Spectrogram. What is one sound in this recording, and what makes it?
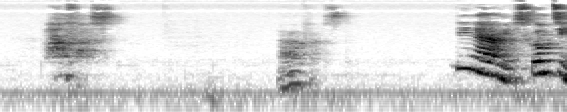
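A woman speaks calmly and clearly, with pauses.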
